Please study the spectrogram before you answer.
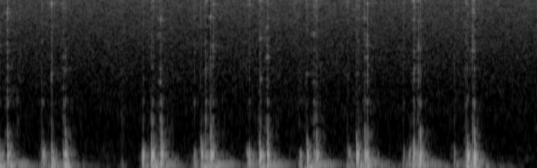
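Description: Both hands drum their fingertips on a large solid wooden desktop around the microphone, making quick rolling bursts of dull, low knocks. Each short flurry of taps dies away almost at once, then the next begins after a brief pause.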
